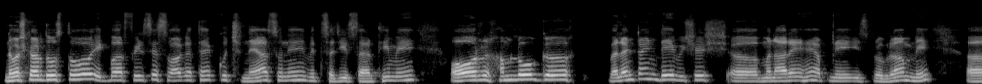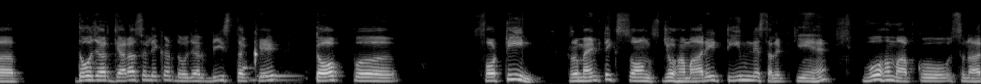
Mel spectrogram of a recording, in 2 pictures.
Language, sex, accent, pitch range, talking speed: Hindi, male, native, 150-195 Hz, 150 wpm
